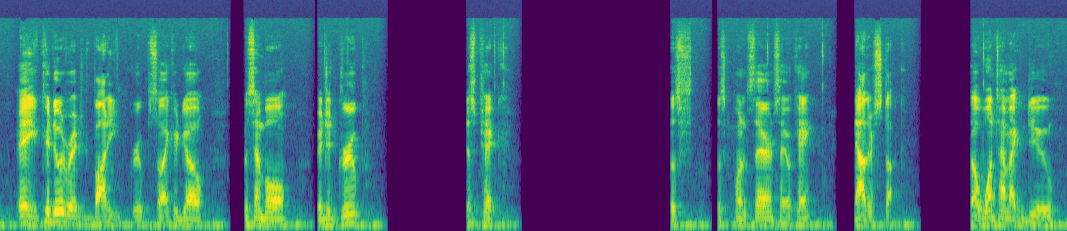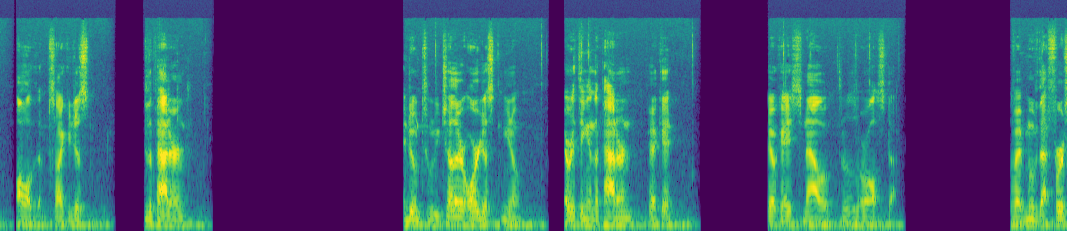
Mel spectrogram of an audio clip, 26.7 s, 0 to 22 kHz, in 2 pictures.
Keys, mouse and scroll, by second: 2.7 click, 3.9 click, 4.9 click, 5.3 click, 6.1 click, 7.1 click, 7.7 click, 9.5 click, 10.2 click, 11.8 click, 15.1 ctrl+z, 15.6 ctrl+z, 17.2 click, 17.5 click, 18.7 click, 19.4 click, 20.0 click, 20.5 click, 21.9 click, 23.0 click, 23.9 click.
